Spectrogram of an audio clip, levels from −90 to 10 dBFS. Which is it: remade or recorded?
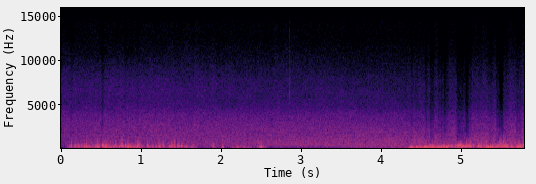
remade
